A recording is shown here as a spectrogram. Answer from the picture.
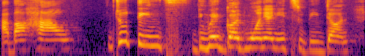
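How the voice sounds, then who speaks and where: A woman talks at a moderate pace in a plain, everyday voice, fairly high, with ordinary pitch variation. The recording is very clean, with a silent background. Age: young. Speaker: talk show panelist. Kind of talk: panel discussion.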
